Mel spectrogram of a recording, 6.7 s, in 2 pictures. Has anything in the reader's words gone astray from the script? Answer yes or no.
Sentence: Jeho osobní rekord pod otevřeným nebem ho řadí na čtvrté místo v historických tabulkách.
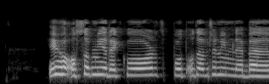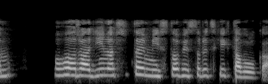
no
